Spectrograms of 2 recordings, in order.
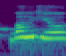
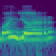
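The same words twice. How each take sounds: First: The word is said with French pronunciation. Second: The word is read out as it is spelled. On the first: The speaker calls it right. "kita bacanya bonjour" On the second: The speaker calls it wrong. "tapi bacanya kita bukan bonjour"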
